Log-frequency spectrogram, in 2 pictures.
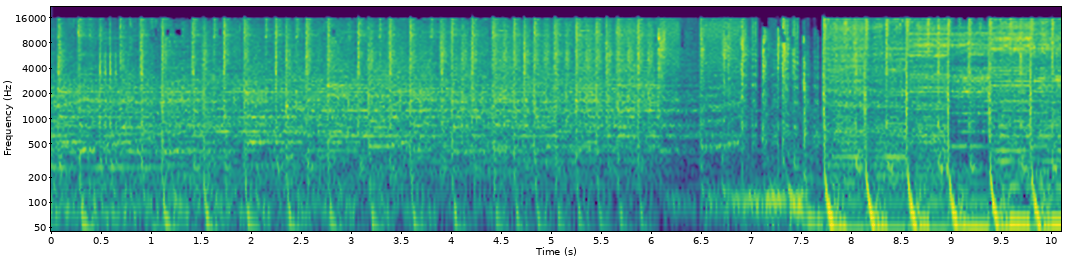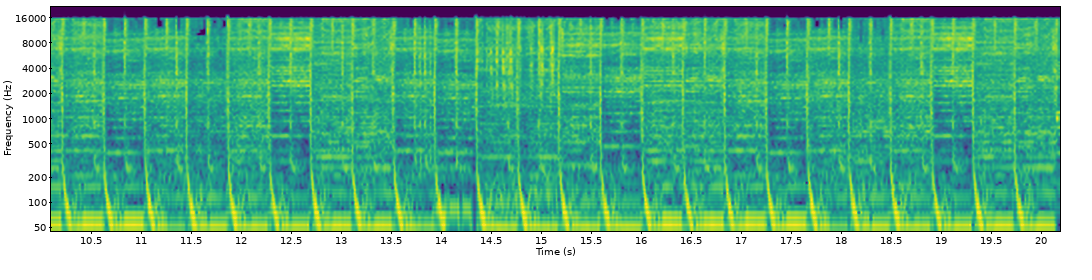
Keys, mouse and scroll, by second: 0.9 shift+middle click, 1.9 click, 2.7 g, 3.9 middle click, 4.3 click, 5.0 g, 6.9 shift+middle click, 7.4 click, 8.2 g, 10.4 middle click, 10.9 shift+middle click, 11.8 g, 15.8 click, 16.3 g, 18.0 click, 18.3 g.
